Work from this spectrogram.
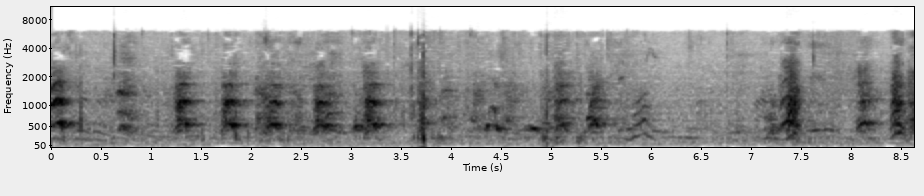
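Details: A Dobermann barks in a quick run of deep, repeated barks, with a voice speaking nearby, during Schutzhund protection work at a Hungarian breeding test.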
